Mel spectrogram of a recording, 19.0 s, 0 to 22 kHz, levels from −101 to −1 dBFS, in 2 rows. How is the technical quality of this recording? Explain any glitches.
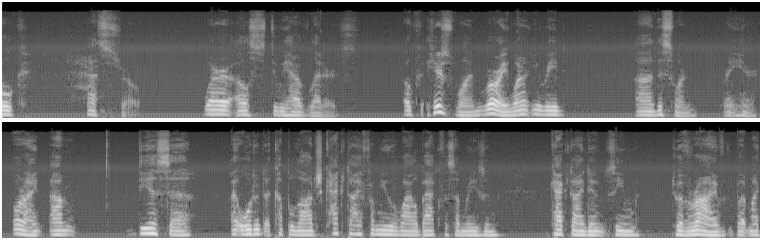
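The recording is compromised by a constant electrical interference fault that sits under the speech from start to finish.

Mains buzz runs throughout the clip. Sharp switching spikes from the 50 Hz supply, arriving twice per cycle from something like a dimmer, rectifier or poorly shielded cable, have leaked into the signal path. Because the spikes are so abrupt, they carry a dense stack of 50 Hz harmonics reaching up into the kilohertz range. The result is a steady, raspy buzz, roughly 25 dB below the speech, present beneath every phrase and in every pause.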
